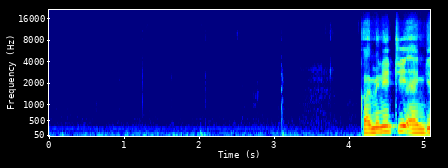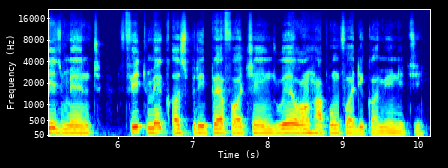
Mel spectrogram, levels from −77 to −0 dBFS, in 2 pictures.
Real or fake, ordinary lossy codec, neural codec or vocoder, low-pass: fake; none; autoencoder, 48 kHz, 128 numbers a frame, DAC-VAE, trained on Japanese speech; none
